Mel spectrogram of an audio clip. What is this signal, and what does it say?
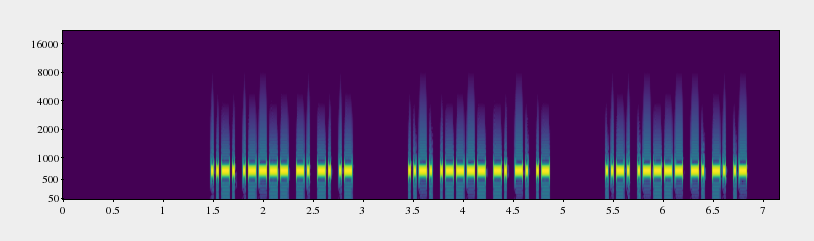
Morse code, heard as a keyed tone, about 46 wpm, 700 Hz. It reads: F1NNA F1NNA F1NNA
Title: DXCC-100 Call Signs - 5 Characters - Repeated 3x - 45wpm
